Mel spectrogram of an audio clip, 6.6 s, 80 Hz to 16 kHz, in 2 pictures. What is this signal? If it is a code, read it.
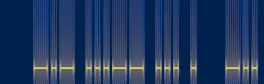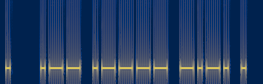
Morse code, heard as a keyed tone, about 22 wpm, 700 Hz. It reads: K3SE DE W1CE
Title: USA Callsign DE Callsign - 4 Characters - 22wpm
